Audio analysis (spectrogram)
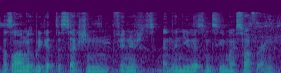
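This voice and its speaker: A young man giving casual, rambling commentary while playing a video game, his voice low and at times monotone. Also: fast, music in the background. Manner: rambling, chatty, drifts off topic. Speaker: let's play gamer. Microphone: camera aimed at the game screen.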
